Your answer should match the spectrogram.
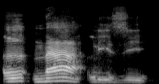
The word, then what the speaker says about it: análise: Já no caso do substantivo, você muda a tonicidade, você muda a posição da sílaba tônica, Luana, e transforma em substantivo. Analise, analise a análise.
